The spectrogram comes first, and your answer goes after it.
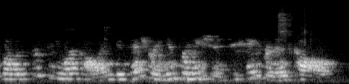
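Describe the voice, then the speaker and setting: Automated payphone collect-call voice, flat recorded prompt; heard from far off in a very echoey room, muffled. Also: mid-range voice, fast talker, heavy background noise. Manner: flat recorded announcement, reading fees and options. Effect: payphone collect-call recording played over courtroom speakers. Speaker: automated jail phone system prompt. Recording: distant, echoey, muffled phone-call playback in a courtroom.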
